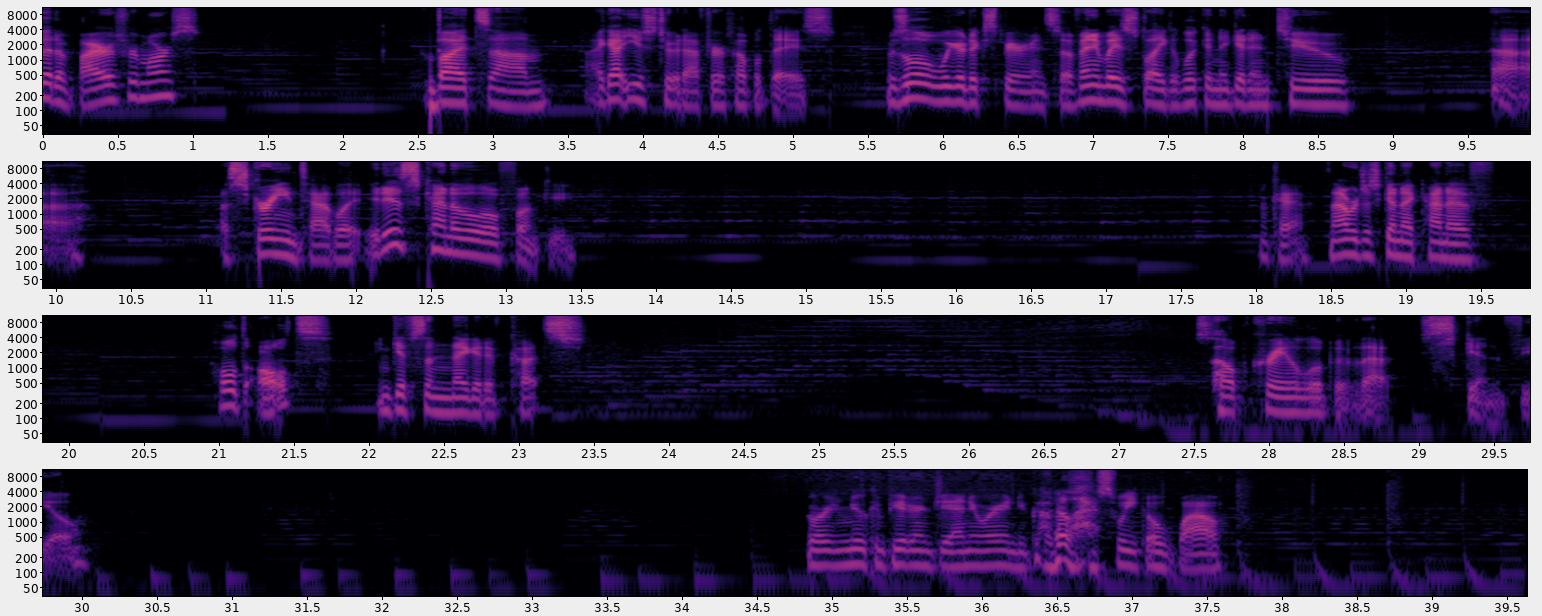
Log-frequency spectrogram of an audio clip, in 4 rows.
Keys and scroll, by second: 6.1 ctrl+z, 11.5 ctrl+z, 12.0 space, 21.8 s, 36.5 s.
